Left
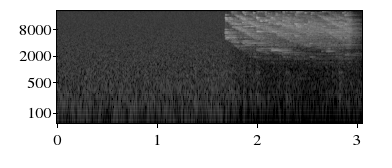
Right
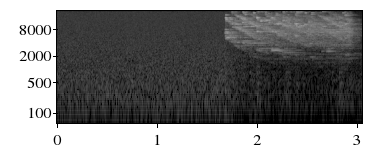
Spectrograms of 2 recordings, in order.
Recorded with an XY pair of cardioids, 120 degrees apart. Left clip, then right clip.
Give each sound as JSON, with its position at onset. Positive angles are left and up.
{"t": 1.7, "sound": "a chime", "azimuth_deg": 0, "distance_m": 3.0}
